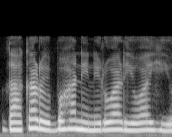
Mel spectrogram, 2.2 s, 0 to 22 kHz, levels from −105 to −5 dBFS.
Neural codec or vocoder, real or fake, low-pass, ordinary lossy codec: none; real; 7.2 kHz; none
